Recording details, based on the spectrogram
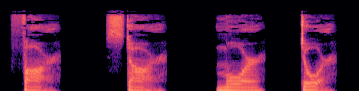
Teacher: In British English, we don't pronounce the R after vowels unless it's followed by another vowel.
